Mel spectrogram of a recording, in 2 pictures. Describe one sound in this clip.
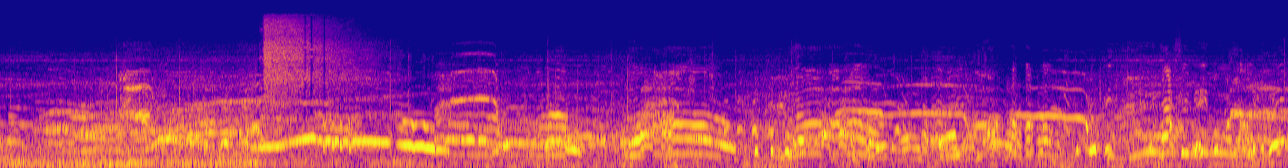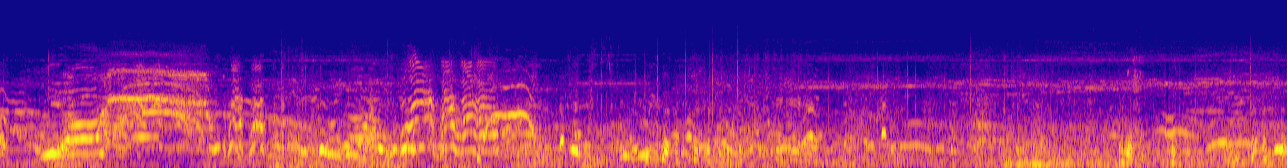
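A roller coaster rattles and rumbles along its track.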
